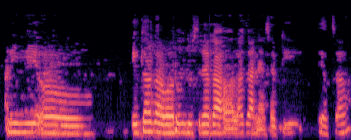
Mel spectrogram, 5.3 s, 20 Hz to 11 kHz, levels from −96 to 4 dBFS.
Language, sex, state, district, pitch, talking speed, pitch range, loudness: Marathi, female, Maharashtra, Nagpur, 205 Hz, 100 wpm, 195-225 Hz, -19 LUFS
